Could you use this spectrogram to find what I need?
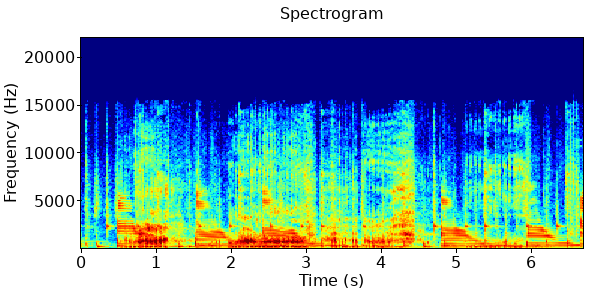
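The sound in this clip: A dog growls loudly and steadily for several seconds, a rough, rumbling growl in long stretches broken by brief pauses, with no other sound.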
